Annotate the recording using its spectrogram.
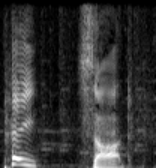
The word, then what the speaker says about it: Pesach: The Hebrew word for Passover means Pesach, which pronounced as Pesach.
